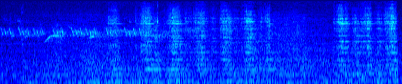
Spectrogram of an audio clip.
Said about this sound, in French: Je recouvre la lame avec de l'argile noire pour donner au tranchant de la lame une ligne de trempe qu'on appelle le hamon.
